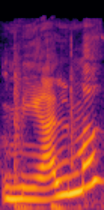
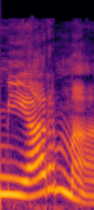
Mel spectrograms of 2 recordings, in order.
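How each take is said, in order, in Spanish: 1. La palabra se dice con sonido de l. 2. La palabra se dice con sonido de r. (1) "Hay que desconfiar. Eso es muy falso. Con R" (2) "la expresión mi arma"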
